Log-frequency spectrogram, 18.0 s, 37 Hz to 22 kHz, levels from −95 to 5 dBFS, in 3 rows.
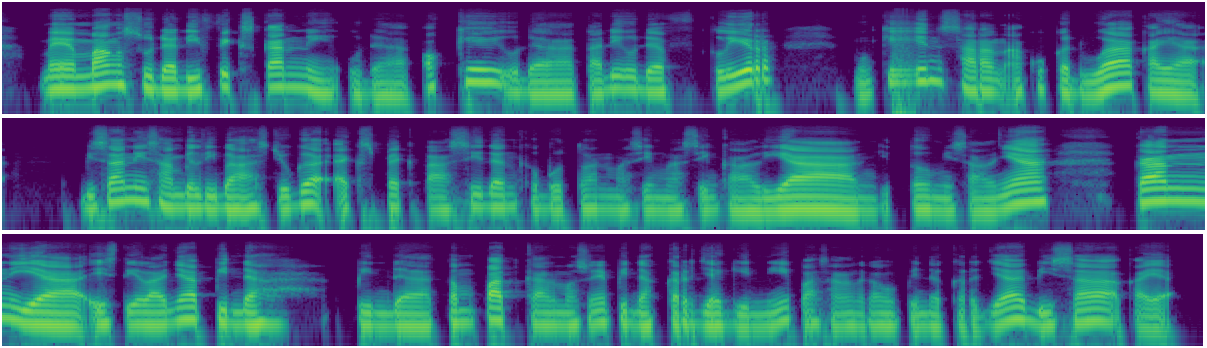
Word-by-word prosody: memang 160 +6 +4
sudah 155 -5 +2
di 145 +2 0
fiks-kan 180 0 0
nih, 135 -5 -2
udah 110 -2 -6
oke, 235 +7 0
udah 120 -1 -2
tadi 130 +7 -3
udah 140 -3 -1 0.2
klir, 210 - +5 0.4
mungkin 115 - -1
saran 145 - -1
aku 130 +3 -8
ke-2 135 +9 +4
kayak 125 -5 -1 0.4
bisa 160 +9 0
nih, 205 0 +1
sambil 140 -4 -1
dibahas 130 0 -1
juga 165 +7 0
ekspektasi 135 0 -6
dan 140 0 -1
kebutuhan 120 +1 -7
masing-masing 120 -1 -7
kalian, 120 0 +3
gitu. 125 +1 -6
Misalnya 120 +11 +2 0.4
kan 200 +1 +6
ya, 130 -6 +5
istilahnya 130 +5 +1
pindah 135 -3 -1 0.3
pindah 120 -1 -1
tempat 140 +4 +2
kan, 125 -1 -3
maksudnya 135 +3 -3
pindah 125 -2 -3
kerja 125 -1 -1
gini, 120 +5 -4
pasangan 135 -6 -6
kamu 120 -1 -4
pindah 115 -1 -6
kerja, 140 - 0
bisa 145 +4 0
kayak - - -4
130 Hz, 150 wpm, -22 LUFS, 120-155 Hz, 0.4 s, kan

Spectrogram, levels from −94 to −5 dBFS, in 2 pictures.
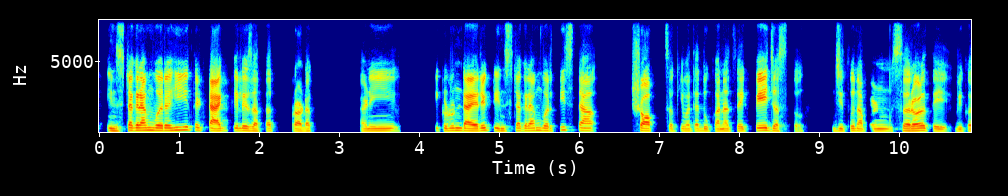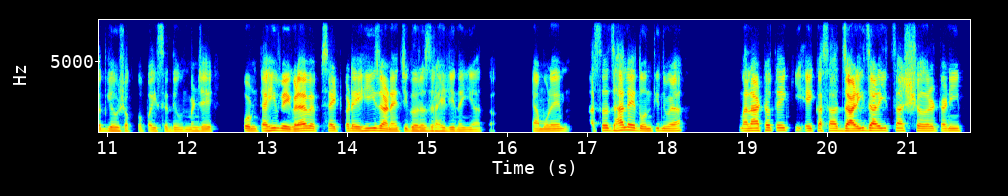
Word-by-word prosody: Instagramवरही 180 +5 +4
ते 185 - -2
टॅग 145 +3 +8
केले 160 -2 0
जातात 140 +1 -4 0.2
प्रॉडक्ट 135 -1 -1 0.6
आणि 150 +1 -2 0.5
तिकडून 165 +1 -3
डायरेक्ट 165 +3 +5
Instagramवरतीच 160 +6 -3
त्या 165 -2 +3 0.6
शॉपचं 150 -2 +1
किंवा 140 -2 -6
त्या 145 - -4
दुकानाचं 140 0 -4
एक 140 0 -6
पेज 175 -2 +6
असतं. 140 - -7 0.4
जिथून 145 +1 -5
आपण 140 0 -4
सरळ 150 +3 +4
ते 140 -2 -2 0.2
विकत 135 0 -6
घेऊ 130 -1 -2
शकतो 130 +1 -10
पैसे 125 +1 -7
देऊन 120 -1 -9
म्हणजे 130 +2 -4 0.4
कोणत्याही 145 +2 0
वेगळ्या 150 -2 +5
वेबसाईटकडेही 145 0 -1
जाण्याची 140 -3 +2
गरज 130 0 -2
राहिली 125 -1 -3
नाहीये 120 -1 -6
आता. 115 0 -13 0.5
त्यामुळे 135 +1 -2 0.4
असं 170 - -2
झालंय 185 +3 +3
2-3 150 -1 -4
वेळा. 145 +1 -1 0.8
मला 150 +1 +2
आठवतंय 180 +2 0
की 180 -2 -13
एक 155 +1 -4
असा 155 0 -1
जाळी 150 +1 +7
जाळीचा 165 0 +1
शर्ट 150 -2 -2
आणि 150 +1 -2
145 Hz, 140 wpm, -24 LUFS, 140-165 Hz, 0.8 s, टॅग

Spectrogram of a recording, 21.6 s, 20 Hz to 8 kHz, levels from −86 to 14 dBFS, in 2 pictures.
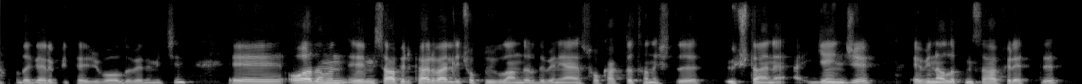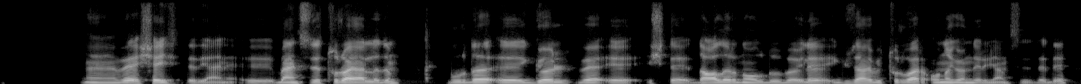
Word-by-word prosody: O 105 - -10
da 105 - +1
garip 105 0 -3
bir - - -16
tecrübe 95 0 -6
oldu 100 -1 -3
benim 95 -1 -6
için. 235 - -6 0.4
Eee, 155 -1 +1
o - - +5
adamın, 175 0 +5
eee, 135 +1 +2
misafirperverliği 135 -1 +4
çok 135 -2 -5
duygulandırdı 95 -2 -2
beni, 95 +1 -3
yani 100 0 -2
sokakta 110 +6 -4
tanıştığı 110 +4 -4 0.2
3 135 -1 -2
tane 105 -2 +1
ı - - -6 0.3
genci 125 - 0 0.4
evine 120 +2 +2
alıp 135 +5 +1
misafir 120 -1 -1
etti. - - -4 1.0
Iıı, 100 -2 -4
ve 140 +3 +5
şey 140 -6 +2
dedi - - -5
yani, - - -7
eee, 90 -3 -6
ben 110 +1 +3
size 110 0 -3
tur 135 -2 0
ayarladım, 110 +4 +5 0.5
burada, 110 +3 +3
eee, 105 -1 +3
göl 115 +4 +2
ve, 110 +1 +1
eee, 410 0 -2
işte, 435 - -4
dağların 110 +1 +4
olduğu 100 -2 -2
böyle 120 +8 -1
güzel 110 +2 0
bir - - -2
tur 110 - -7
var, 115 +6 +4
ona 115 0 +1
göndereceğim 95 -3 -3
sizi - - -16
dedi. - - -7
110 Hz, 150 wpm, -23 LUFS, 100-135 Hz, 1.0 s, o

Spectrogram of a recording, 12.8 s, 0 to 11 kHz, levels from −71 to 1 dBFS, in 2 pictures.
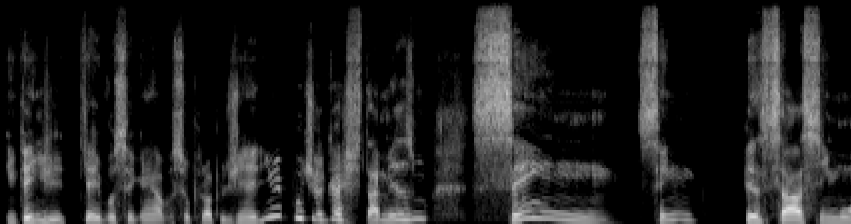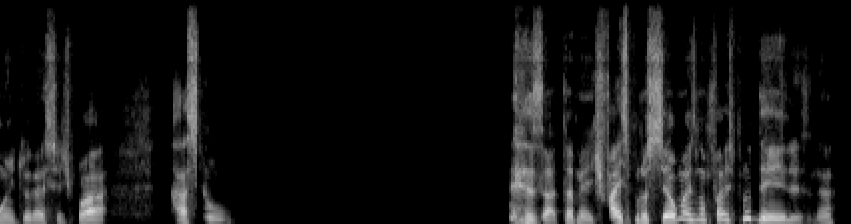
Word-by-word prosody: Entendi, 160 0 0
que - - -4
aí 130 - +1
você 140 +2 -3
ganhava 125 -2 -8
o - - -15
seu 140 - -5
próprio 140 +3 -5
dinheirinho 200 - -4
e 450 - -4
podia 355 -9 -2
gastar 270 -3 0
mesmo 275 +5 -4 0.3
sem 255 - +1
sem 260 +5 -3 0.3
pensar 195 -7 +6
assim 180 +2 +2
muito, 160 -7 -6
né, 125 0 -3
você, - - -6
tipo: - - -5
"Ah, - - +4 0.6
se - - +3
eu" 140 +2 -9 2.1
Exatamente, 195 -10 0
faz 210 0 +4
para 230 - -5
o - - +3
seu, 225 +2 +6
mas 285 -3 0
não 260 - -4
faz 260 0 -1
para 320 - -2
o - - +1
deles 145 - 0
né. 150 +4 -11
200 Hz, 170 wpm, -22 LUFS, -, 2.1 s, pensar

